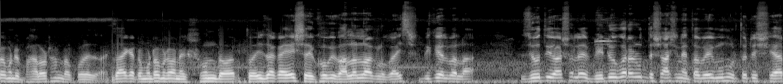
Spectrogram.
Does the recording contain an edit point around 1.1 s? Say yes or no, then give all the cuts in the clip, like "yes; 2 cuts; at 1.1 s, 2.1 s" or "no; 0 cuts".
yes; 1 cut; at 1.1 s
